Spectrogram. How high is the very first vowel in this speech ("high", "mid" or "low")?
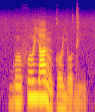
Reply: mid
